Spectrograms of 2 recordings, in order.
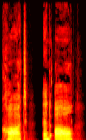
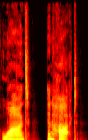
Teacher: In American English, the ah sound, as in caught and all, is very similar to the ah sound, as in want and hot. In fact, these two sounds, ah and ah, are so similar in many parts of the United States that some language experts even claim that they're the same sound.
